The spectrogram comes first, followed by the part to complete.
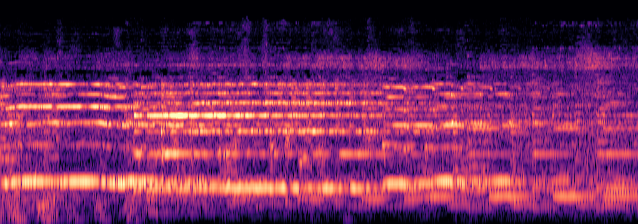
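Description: Electric guitar playing a slow lead melody of long held notes, each sustained about a second or more before stepping to a new pitch.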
